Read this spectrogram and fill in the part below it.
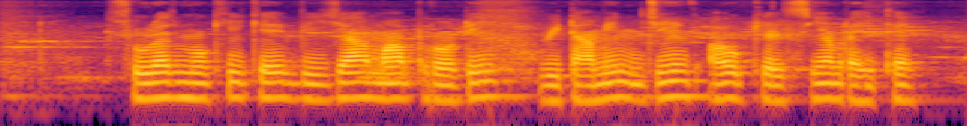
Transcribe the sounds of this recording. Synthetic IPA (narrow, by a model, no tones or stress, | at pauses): suːɾəd͡ʒmuːkʰikebiːd͡ʒamãbɾoːʈiːnʋɪʈaːmiːnd͡ʒĩŋɡɔːkelsijəmɾɐɦit̪ɦẽː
